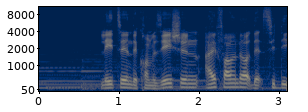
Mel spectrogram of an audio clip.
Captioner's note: voiceover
